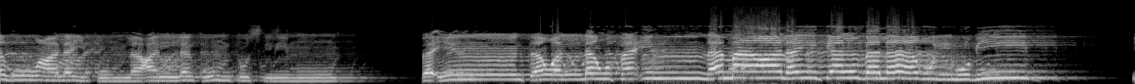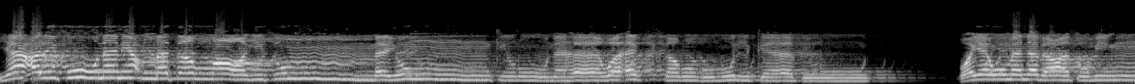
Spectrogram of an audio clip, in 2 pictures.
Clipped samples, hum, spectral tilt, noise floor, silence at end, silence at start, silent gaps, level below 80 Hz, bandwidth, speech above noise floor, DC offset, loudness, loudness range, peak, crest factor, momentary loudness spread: under 0.1%; none; -5.5 dB/octave; -57 dBFS; 0 s; 0 s; none; -62 dBFS; 11 kHz; 43 dB; under 0.1%; -14 LUFS; 9 LU; 0 dBFS; 14 dB; 13 LU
